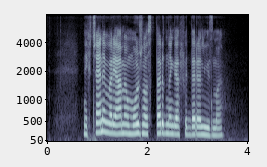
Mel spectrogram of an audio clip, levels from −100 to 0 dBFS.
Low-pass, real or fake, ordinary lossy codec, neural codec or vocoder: none; fake; none; codec, 16 kHz, 8 kbps, FunCodec, trained on LibriTTS, 25 frames a second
